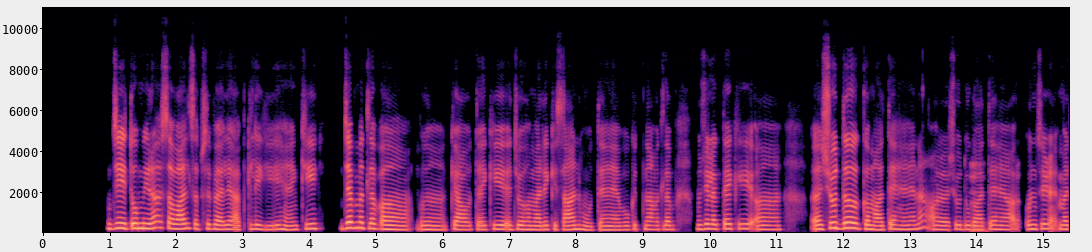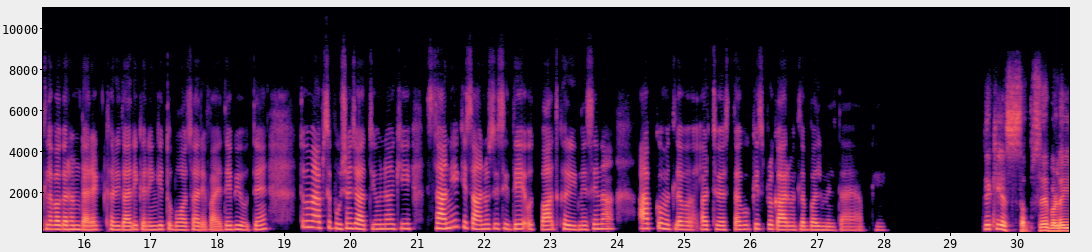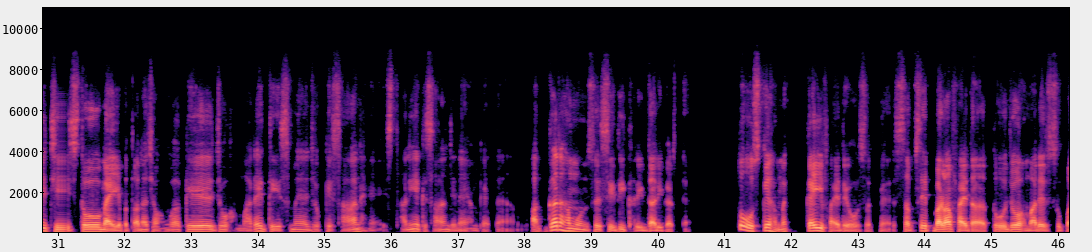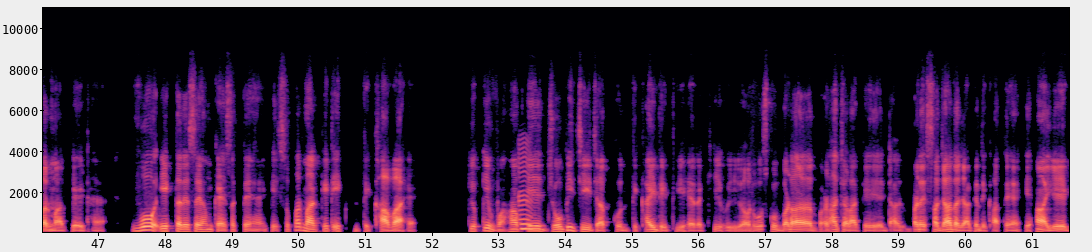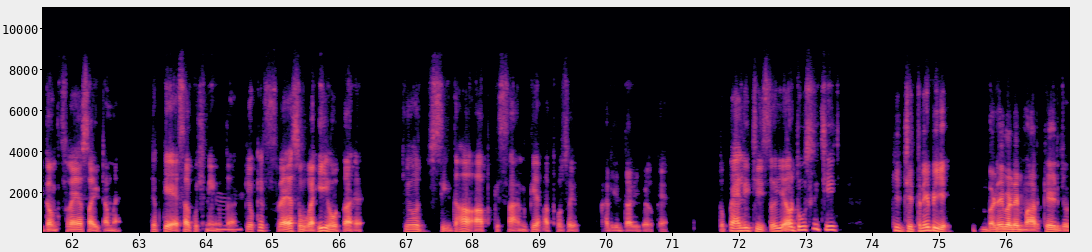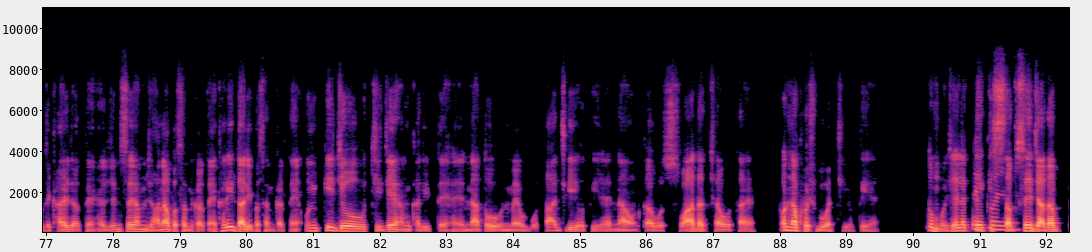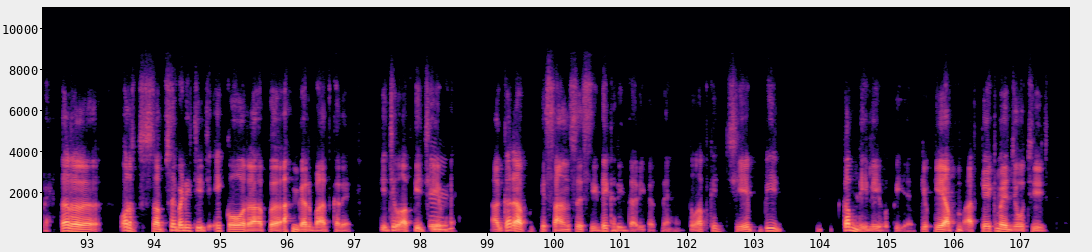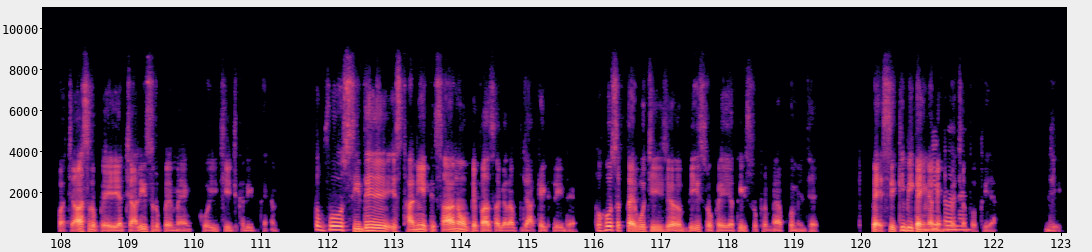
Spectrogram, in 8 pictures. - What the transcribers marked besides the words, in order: in English: "डायरेक्ट"; in English: "सुपर मार्केट"; in English: "सुपर मार्केट"; in English: "फ्रेश आइटम"; in English: "फ्रेश"; in English: "मार्केट"; laughing while speaking: "अगर"; in English: "मार्केट"
- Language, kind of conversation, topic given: Hindi, podcast, स्थानीय किसान से सीधे खरीदने के क्या फायदे आपको दिखे हैं?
